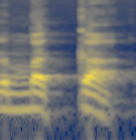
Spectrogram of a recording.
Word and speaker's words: مکہ: جو مکہ میں ہے۔ یہ بکہ اور مکہ ایک ہی لفظ کے دو تلفظ ہیں، پروننسیشنز ہیں۔ مبارکوں و ہدی للعالمین،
